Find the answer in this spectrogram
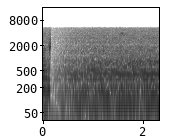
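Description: Steady buzzing drone of a crowd of honeybees at the hive entrance, growing louder over the first second.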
